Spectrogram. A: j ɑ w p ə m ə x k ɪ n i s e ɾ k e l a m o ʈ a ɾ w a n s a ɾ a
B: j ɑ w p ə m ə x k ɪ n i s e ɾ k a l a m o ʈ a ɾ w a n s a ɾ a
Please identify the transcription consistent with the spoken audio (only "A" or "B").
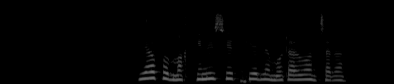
A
